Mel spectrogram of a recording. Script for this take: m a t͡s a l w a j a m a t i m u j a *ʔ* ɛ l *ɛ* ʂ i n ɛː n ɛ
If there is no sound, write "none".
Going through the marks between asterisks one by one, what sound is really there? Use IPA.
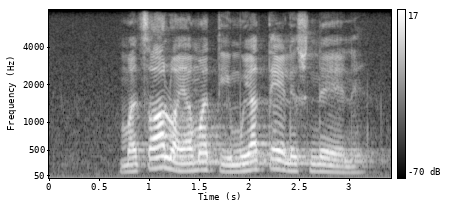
t, ɛ

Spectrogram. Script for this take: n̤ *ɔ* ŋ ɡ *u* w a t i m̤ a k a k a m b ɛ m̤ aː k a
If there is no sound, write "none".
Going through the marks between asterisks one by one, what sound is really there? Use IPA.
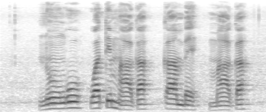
u, u

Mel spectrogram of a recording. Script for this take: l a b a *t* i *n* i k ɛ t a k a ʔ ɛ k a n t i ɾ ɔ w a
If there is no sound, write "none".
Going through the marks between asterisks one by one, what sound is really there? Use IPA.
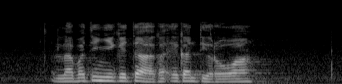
t, ɲ

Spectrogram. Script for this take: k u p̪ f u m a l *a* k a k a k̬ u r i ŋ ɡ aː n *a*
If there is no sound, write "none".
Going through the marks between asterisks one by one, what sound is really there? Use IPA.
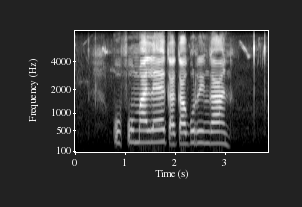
ɛ, a

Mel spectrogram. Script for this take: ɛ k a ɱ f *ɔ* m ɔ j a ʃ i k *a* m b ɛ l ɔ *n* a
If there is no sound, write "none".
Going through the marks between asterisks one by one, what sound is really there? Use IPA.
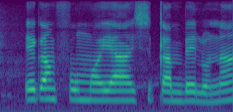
u, a, n

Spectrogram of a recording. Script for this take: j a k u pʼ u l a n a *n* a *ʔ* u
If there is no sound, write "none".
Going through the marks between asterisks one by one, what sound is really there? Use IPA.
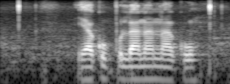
n, k

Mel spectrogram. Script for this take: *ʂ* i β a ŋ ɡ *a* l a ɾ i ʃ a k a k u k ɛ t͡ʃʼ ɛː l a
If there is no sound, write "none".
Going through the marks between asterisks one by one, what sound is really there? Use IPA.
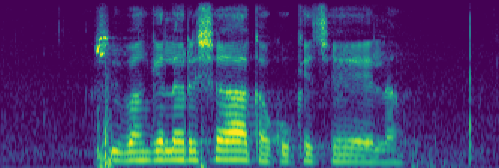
ʂ, ɛ

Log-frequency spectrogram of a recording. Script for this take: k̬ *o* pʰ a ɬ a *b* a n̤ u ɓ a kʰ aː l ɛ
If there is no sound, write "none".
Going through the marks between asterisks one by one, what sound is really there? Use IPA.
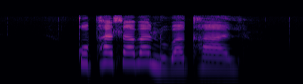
u, ɓ

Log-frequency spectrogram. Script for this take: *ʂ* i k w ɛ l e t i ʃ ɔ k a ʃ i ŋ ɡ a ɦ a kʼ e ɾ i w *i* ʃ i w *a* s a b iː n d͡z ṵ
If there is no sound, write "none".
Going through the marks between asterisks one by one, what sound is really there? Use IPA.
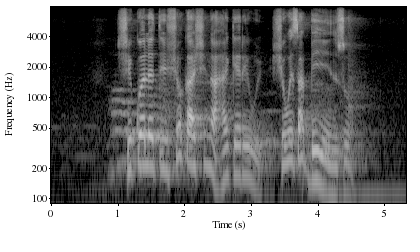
ʃ, i, i

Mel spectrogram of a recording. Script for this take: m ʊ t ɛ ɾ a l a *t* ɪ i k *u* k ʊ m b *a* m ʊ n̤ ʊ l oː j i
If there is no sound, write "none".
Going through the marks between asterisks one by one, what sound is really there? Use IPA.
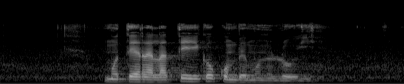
t, ɔ, ɛ

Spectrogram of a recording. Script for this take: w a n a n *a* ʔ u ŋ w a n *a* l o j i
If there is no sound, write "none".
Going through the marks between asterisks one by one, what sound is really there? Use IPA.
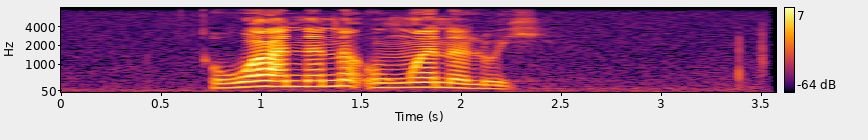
a, a

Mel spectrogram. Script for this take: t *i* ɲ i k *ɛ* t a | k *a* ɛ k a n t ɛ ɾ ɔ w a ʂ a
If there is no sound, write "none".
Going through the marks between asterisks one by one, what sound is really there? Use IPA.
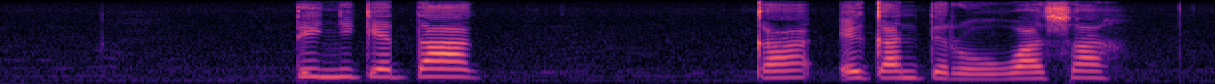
i, ɛ, a

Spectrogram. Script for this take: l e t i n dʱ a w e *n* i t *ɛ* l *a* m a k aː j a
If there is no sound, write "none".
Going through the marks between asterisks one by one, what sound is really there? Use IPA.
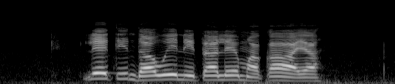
n, a, ɛ

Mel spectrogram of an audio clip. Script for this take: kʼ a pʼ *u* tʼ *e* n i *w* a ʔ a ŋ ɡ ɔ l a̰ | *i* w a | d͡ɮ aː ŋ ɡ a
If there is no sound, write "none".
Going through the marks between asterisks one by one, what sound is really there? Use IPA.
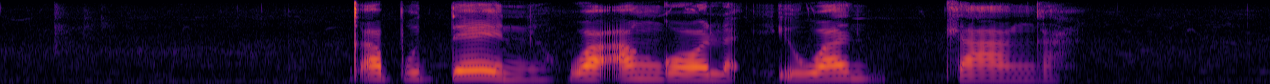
u, e, w, i

